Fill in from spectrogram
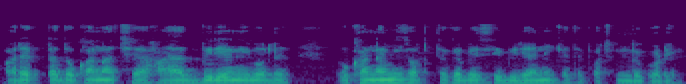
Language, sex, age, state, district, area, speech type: Bengali, male, 45-60, West Bengal, Paschim Bardhaman, rural, spontaneous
